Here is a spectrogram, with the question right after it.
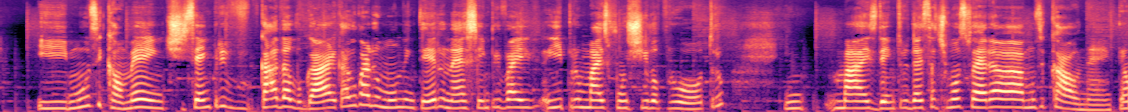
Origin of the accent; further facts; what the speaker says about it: São Paulo, Brazil; born there; also born or lived in Paraguay; Eu nasci aqui em São Paulo, mas a família do meu pai é paraguaia, ele é paraguaio, e minha família da minha mãe é brasileira.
